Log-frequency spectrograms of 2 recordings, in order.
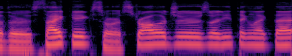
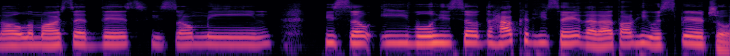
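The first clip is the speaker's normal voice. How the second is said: tearful, whiny, crying woe-is-me tone; 3 dB quieter than usual. Mocking people who complain about him: mock crying complaint. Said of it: "I don't wanna hear the crying".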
